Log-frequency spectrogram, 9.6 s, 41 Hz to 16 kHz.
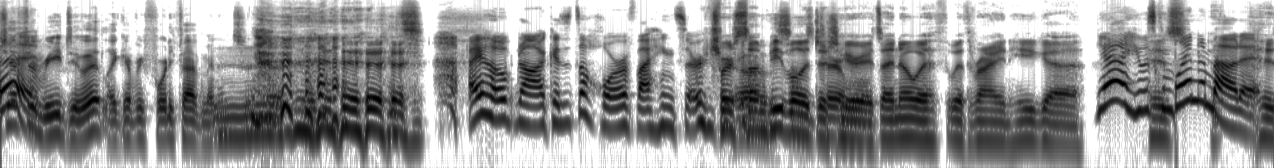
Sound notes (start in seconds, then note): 1.8 laughs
